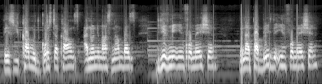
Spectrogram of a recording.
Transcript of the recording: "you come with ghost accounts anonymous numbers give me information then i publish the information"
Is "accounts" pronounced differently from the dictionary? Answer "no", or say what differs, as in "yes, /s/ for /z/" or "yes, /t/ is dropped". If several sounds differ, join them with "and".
no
